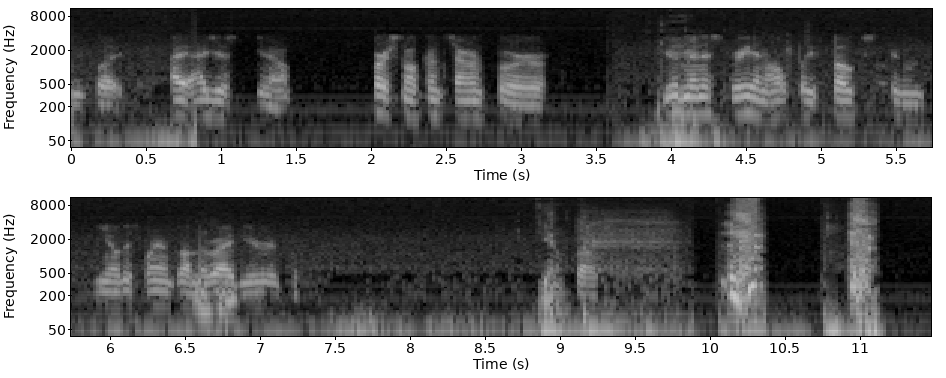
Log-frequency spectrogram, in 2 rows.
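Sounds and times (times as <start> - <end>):
speech: 0.0 - 3.2, 3.9 - 7.4, 8.8 - 10.4
man coughing with something caught in his throat: 10.0 - 11.2.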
